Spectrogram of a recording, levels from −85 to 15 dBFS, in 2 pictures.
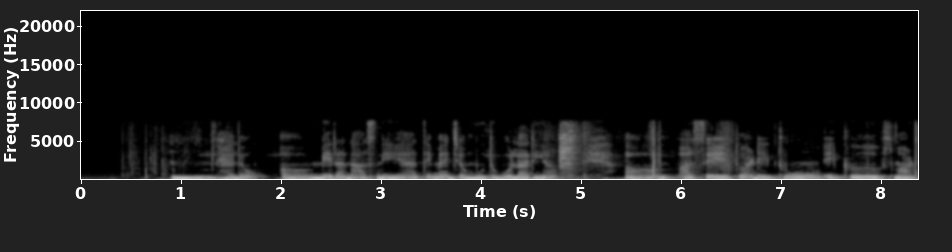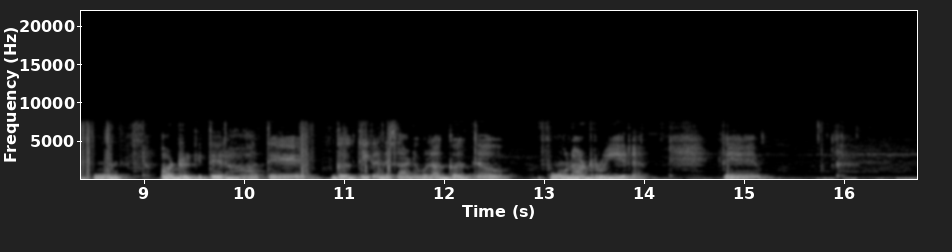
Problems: none marked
